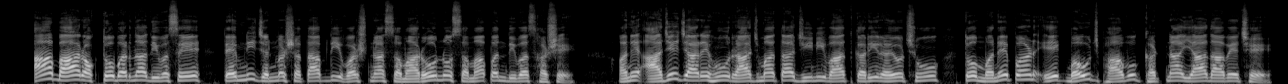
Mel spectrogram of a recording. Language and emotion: Gujarati, neutral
